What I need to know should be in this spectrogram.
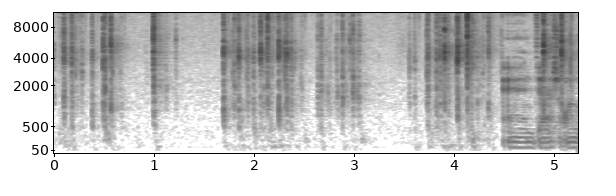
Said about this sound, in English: So all I have to do is really just type in get Windows Autopilot info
